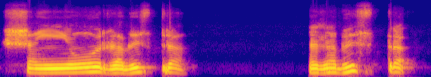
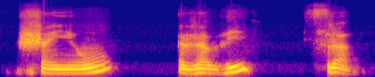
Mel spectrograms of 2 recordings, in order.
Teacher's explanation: दंत्य सकार में रेफ है तो हो जाएगा स्र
